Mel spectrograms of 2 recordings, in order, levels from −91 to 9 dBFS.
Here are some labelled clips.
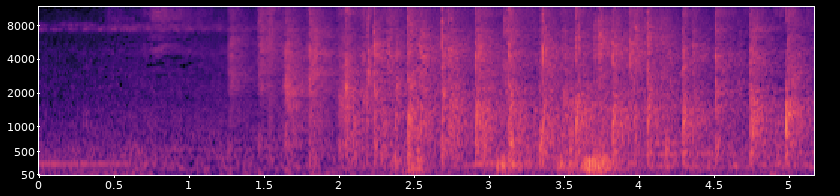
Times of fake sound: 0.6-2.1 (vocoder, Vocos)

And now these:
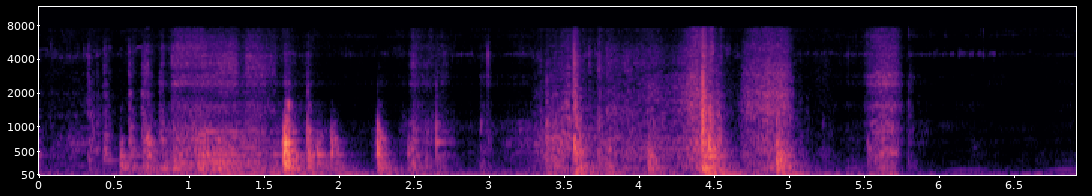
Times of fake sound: 0.7-3.3 (codec, SNAC); 5.3-6.9

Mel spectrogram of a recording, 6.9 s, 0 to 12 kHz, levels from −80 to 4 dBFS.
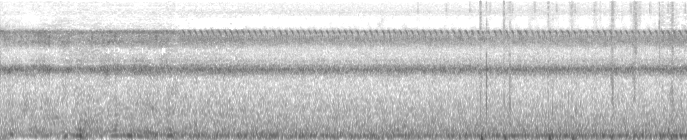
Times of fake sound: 0.0-1.8 (codec, SNAC)

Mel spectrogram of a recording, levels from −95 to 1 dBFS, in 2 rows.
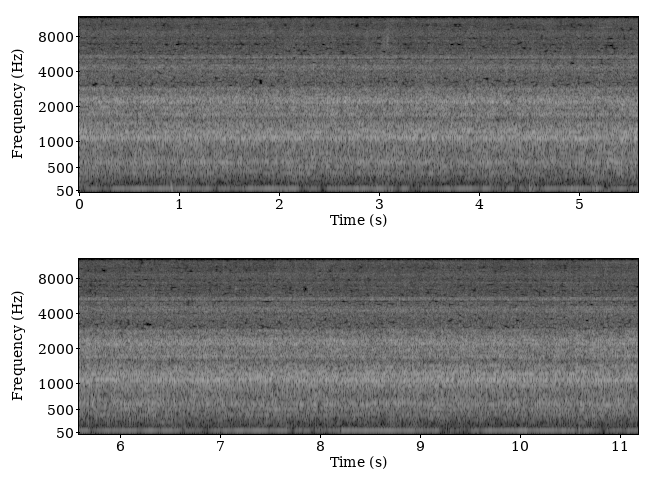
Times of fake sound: none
